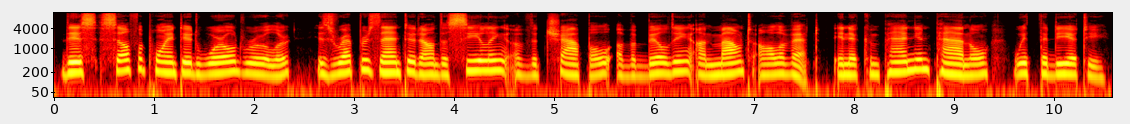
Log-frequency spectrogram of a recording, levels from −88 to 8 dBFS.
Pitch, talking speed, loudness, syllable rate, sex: 185 Hz, 145 wpm, -17 LUFS, 4.2 syllables/s, female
